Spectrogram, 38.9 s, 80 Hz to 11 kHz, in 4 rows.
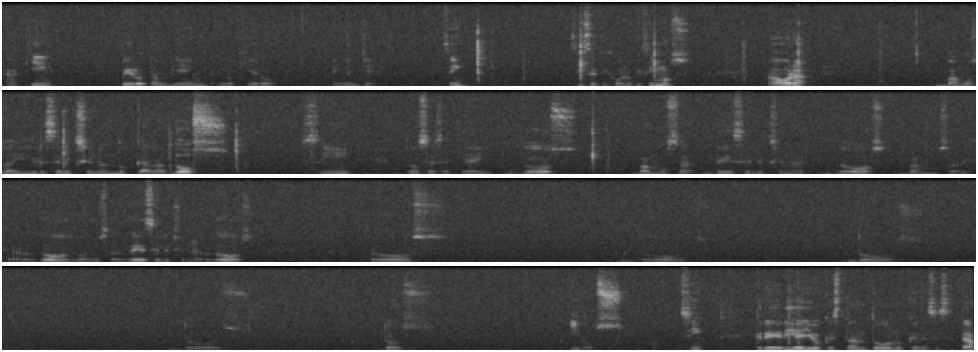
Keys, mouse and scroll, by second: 2.6 click, 4.5 Tab, 5.5 a, 6.4 shift+middle click, 7.3-7.7 shift+scroll up 1, 7.8 shift+middle click, 8.8-9.3 shift+scroll up 3, 9.5-9.8 scroll down 2, 10.1 shift+middle click, 11.5 shift+scroll down 3, 11.9 shift+middle click, 12.8 shift+scroll up 2, 15.4 c, 17.2 click, 19.9 click, 22.5 click, 25.3 click, 27.6 middle click, 30.5 click, 32.4 click, 34.4 click, 36.8 Escape, 37.1-38.2 drag.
